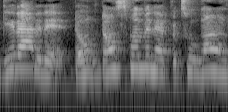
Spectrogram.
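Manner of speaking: ordinary delivery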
